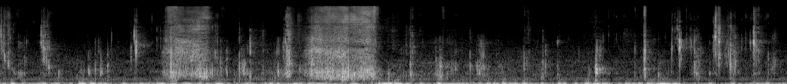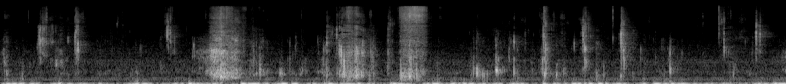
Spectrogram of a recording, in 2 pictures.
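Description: Gloved fingers tear apart sticky meat with wet squelches.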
